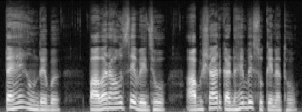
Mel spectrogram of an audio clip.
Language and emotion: Sindhi, neutral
